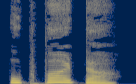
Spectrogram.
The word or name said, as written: ಉಪ್ಪಟ್ಟ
